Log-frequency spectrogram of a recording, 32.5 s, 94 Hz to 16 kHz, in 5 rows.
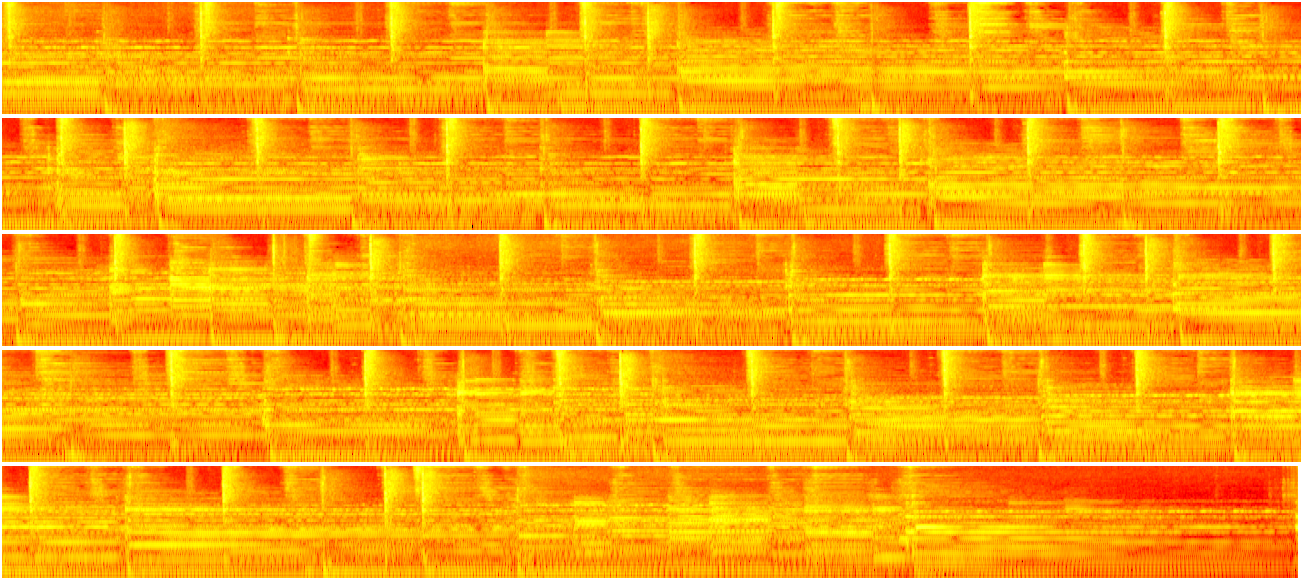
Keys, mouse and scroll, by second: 1.9 right click, 1.9 typing, 2.0-2.3 scroll down 1, 2.3 right click, 3.5 scroll up 1, 5.9 click, 6.6 scroll down 1, 6.9 right click, 8.2 click, 10.4-11.1 scroll up 1, 11.5 click, 16.6 scroll down 1, 18.5 click, 18.8 right click, 30.5 click, 31.1-31.7 scroll up 1, 32.0 click, 32.0 typing.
